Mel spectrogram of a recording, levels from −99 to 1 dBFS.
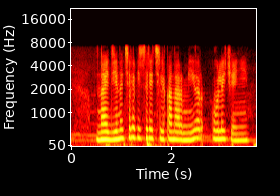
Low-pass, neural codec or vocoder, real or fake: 7.2 kHz; none; real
